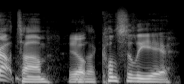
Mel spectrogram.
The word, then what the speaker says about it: consigliere: I mean, good consigliere. – Oh, that was the right way to say it. You got to have it the E at the end. Yeah. Consigliere.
